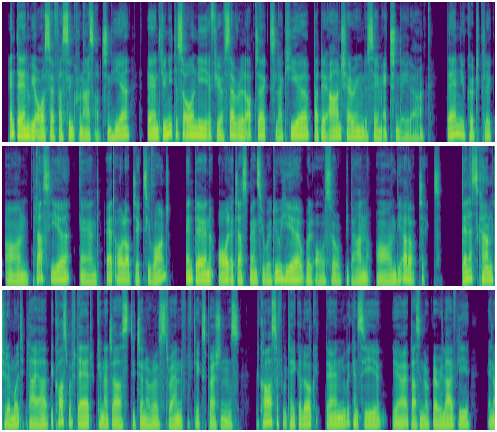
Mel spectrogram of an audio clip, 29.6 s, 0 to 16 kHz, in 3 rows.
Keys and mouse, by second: 1.6 click, 2.6 click, 8.4 click, 25.9 space.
